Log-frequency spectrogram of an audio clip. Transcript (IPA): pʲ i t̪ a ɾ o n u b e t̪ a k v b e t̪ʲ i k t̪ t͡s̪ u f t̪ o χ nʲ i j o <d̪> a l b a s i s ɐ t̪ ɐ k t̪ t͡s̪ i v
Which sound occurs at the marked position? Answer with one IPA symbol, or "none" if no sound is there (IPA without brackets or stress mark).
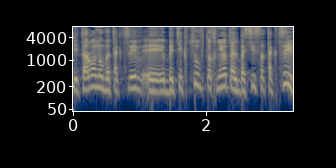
t̪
